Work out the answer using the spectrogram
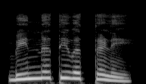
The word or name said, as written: ಬಿನ್ನತಿವತ್ತಳೆ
